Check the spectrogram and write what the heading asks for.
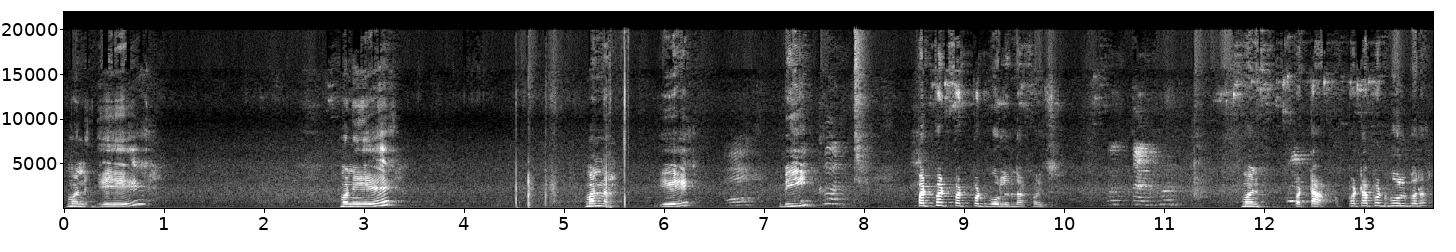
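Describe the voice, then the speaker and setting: Woman, high voice, slow and patient, gently coaxing parent at home, phone-recorded. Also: slight background noise, poor audio. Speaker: parent filming a toddler. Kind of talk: coaxing a small child on camera. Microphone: phone camera.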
